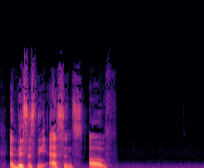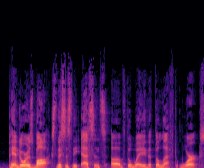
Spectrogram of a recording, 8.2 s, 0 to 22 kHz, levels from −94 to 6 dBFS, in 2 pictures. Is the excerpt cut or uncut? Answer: uncut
